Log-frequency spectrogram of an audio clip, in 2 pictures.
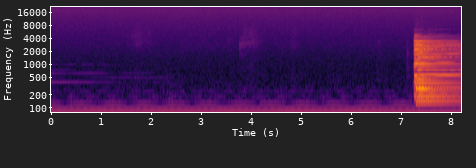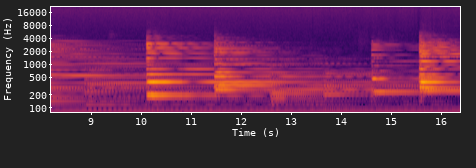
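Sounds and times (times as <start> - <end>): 
six small piano pieces: 7.3 - 16.3.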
